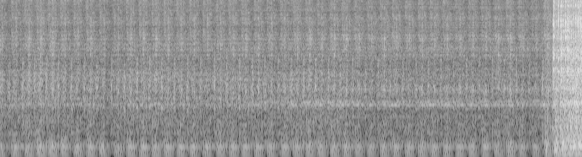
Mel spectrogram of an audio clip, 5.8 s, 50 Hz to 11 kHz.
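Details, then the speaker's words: Polaris Sportsman 450 ATV on restored original Mikuni carb, jump-started, no enricher: lumpy single-cylinder idle turns to a dull roar that won't take throttle or rev cleanly, though the slow circuit is believed clear; bogs on throttle. "Won't take any throttle. And I know that slow circuit's clear. Let's give it a little enricher. Yeah, she won't take any throttle."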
